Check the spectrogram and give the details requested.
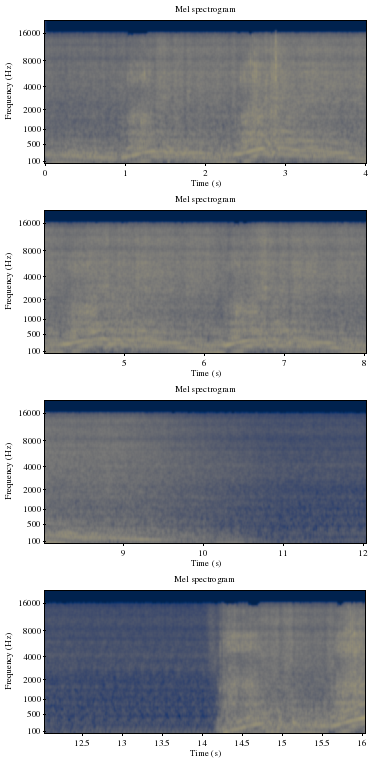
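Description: Car engine revving in repeated blips, each one climbing and falling in pitch about every one to two seconds. It settles to a quieter idle about ten seconds in, then revs again near the end.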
